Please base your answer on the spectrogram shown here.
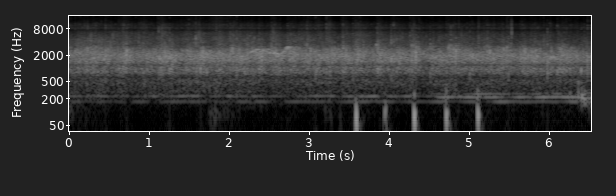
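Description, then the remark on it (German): Sustained applause from a crowd, a dense, steady wash of many hands clapping throughout, with a few low thumps near the end and no one speaking. “Lass uns doch den Applaus geben.”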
